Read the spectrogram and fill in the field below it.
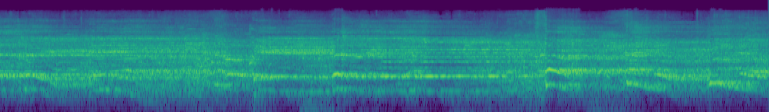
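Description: A man announces loudly through a microphone over loudspeakers in a large echoing hall.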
